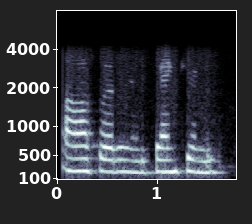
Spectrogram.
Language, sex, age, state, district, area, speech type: Telugu, female, 30-45, Andhra Pradesh, Vizianagaram, rural, conversation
